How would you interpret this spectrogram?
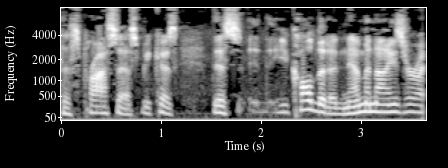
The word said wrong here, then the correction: memonizer: I believe it was, and excuse me if I'm mispronouncing some of these things. – It's a memonizer. It's memonizer, okay. – M-E-M-O-N-I-Z-E-R.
